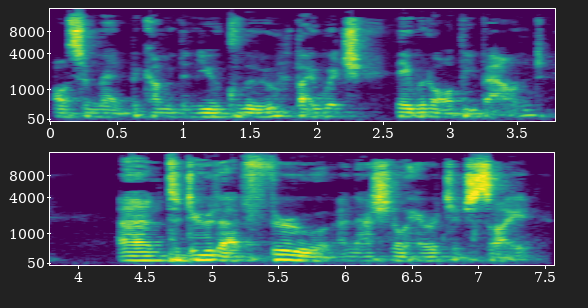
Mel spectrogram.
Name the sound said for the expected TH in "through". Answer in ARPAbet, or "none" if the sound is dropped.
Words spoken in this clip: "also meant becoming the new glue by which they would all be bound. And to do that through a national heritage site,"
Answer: TH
